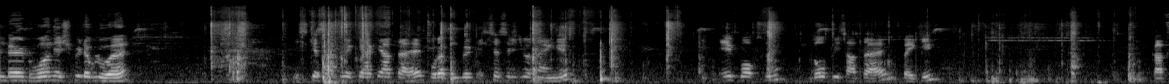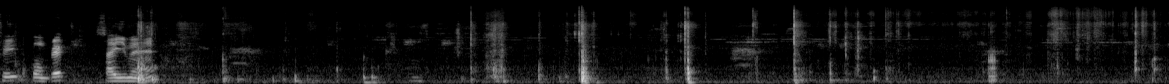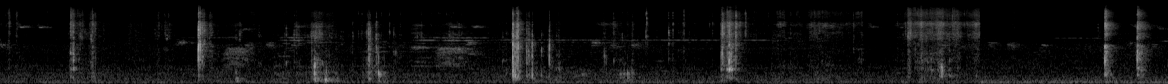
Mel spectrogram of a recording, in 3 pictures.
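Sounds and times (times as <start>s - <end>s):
packaging rustling: 2.1s - 12.0s, 19.8s - 33.2s
parts knocking and clicking: 2.8s - 12.1s.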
